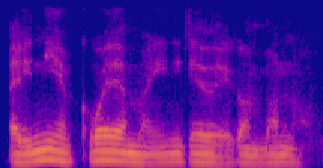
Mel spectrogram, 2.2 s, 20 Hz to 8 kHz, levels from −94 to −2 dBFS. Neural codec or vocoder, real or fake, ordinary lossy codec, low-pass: codec, 16 kHz, 0.8 kbps, ZipCodec; fake; Opus, 24 kbps; 7.2 kHz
